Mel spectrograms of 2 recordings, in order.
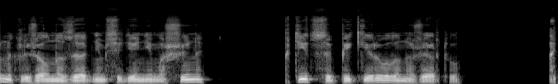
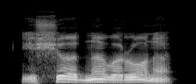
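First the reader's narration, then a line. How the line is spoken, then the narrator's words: Plain. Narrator (Russian): сказал Бобби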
